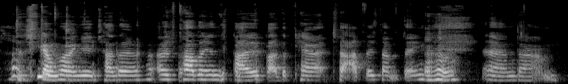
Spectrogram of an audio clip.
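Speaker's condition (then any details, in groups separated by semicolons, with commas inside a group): Deafness; hears men's voices better than women's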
